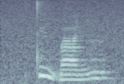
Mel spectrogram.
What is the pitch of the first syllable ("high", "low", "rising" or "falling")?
falling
